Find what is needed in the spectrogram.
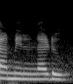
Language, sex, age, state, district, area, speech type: Goan Konkani, female, 18-30, Goa, Ponda, rural, spontaneous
